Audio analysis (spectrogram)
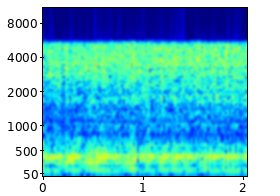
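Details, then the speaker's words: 1981 Kawasaki KZ550 LTD idling with the exhaust header nuts not tightened: a fast, light ticking on the engine beat is an exhaust leak, not an internal engine knock. "they're not really tightened so if you hear that noise it's an exhaust leak it's not a knock in the [Music] engine"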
